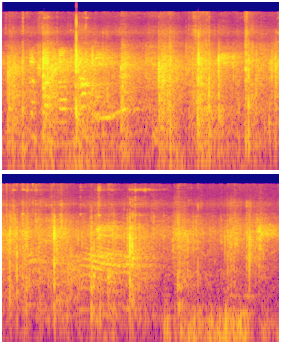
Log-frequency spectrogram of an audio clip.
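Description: Several girls run quickly, their footsteps slapping on pavement.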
